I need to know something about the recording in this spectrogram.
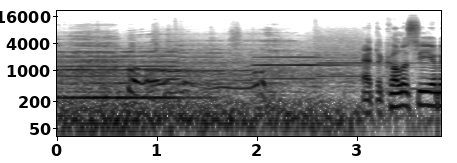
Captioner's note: Petronius moaning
